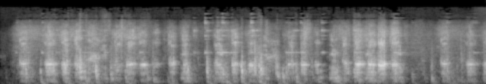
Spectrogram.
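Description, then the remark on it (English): A woman's voice imitates a pig, producing a continuous run of loud, snorting grunts and squeals for several seconds, with brief pauses between bursts. “Yeah, that's kind of scared me when she does the pig noise.”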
